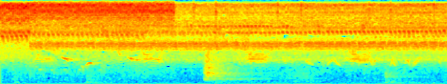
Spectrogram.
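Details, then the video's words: Evening cricket chorus on an old farm near a rusty windmill: a shrill, unbroken high trill that softens after the first seconds, with one broadband thump and faint wavering tones underneath. "Evening Cricket Sound"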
